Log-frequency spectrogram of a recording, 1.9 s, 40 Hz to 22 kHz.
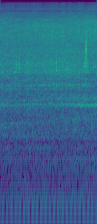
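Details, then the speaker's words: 1999 VW EuroVan VR6: uneven, lumpy idle with irregular thumps from a misfire; coil pack suspected, possibly the ignition control module or spark plugs, not confirmed. "she's not happy could be something as simple as the coil pack which sits right right there"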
